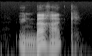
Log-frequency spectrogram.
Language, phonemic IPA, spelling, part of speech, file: French, /ba.ʁak/, baraque, noun, Fr-baraque.ogg
- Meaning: 1. shack, hut 2. stall, stand 3. pad, crib (house) 4. musclehead, muscleman, man built like a brick shithouse, bulky man (large and muscular man)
